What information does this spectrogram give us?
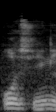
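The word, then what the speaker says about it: осень: visto, en esta palabra o 100, la O está pronunciada como O debido a que está acentuada esta sílaba, o 100.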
